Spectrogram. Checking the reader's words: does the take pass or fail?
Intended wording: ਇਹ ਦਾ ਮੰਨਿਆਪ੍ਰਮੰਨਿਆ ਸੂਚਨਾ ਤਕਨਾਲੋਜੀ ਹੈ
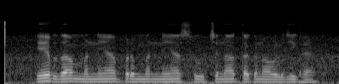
pass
